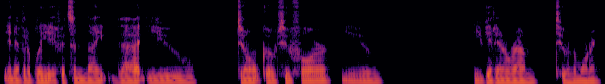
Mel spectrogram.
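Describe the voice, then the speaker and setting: A man playing an easygoing, affectionate chef in an intimate boyfriend roleplay audio, talking in a husky, halting, teasing way to a partner. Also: lowish voice, steady tone, a little mellow, dry recording, clean studio sound. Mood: tender, teasing. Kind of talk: intimate boyfriend roleplay audio, casual one-sided chat.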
